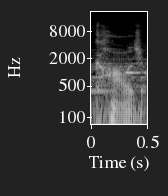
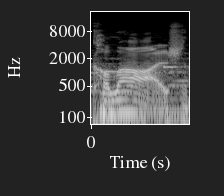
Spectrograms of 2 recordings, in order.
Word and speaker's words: collage: put in and then oh college collage that's what it's supposed to be pronounced as and then you arrange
